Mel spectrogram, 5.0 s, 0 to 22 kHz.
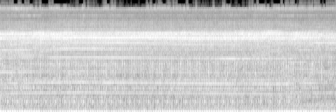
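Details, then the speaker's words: BMW F10 518d B47 diesel with failed turbo, actuator plugged in, at idle without revving; harsh high hiss and chatter at three to four pulses a second, boost leak turbo noise before turbo replacement. "And that's the noise with the actuator plugged in. It sounds absolutely horrible, and that's without even revving it."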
